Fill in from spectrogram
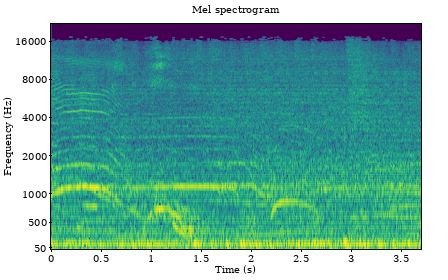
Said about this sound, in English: Now start shouting, he's healing me. Now. All right.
